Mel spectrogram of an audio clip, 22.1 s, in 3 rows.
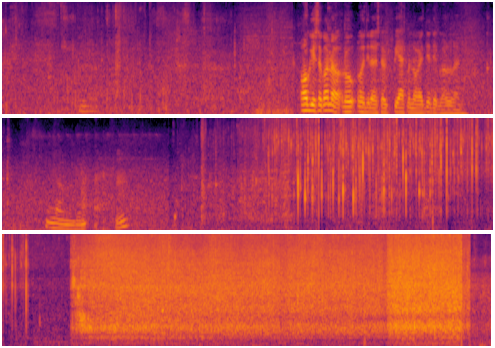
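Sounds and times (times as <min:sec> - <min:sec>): sharp crackling and popping: 0:10.0 - 0:21.8
food sizzling in hot oil: 0:11.0 - 0:15.2, 0:15.8 - 0:21.8.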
